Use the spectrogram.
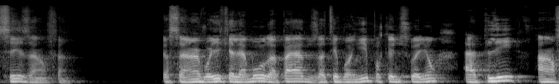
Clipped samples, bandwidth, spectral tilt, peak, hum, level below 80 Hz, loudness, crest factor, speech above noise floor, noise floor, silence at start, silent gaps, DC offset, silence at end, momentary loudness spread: under 0.1%; 16.5 kHz; -6 dB/octave; -4 dBFS; none; -58 dBFS; -18 LUFS; 16 dB; 58 dB; -76 dBFS; 0 s; none; under 0.1%; 0 s; 12 LU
